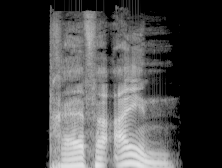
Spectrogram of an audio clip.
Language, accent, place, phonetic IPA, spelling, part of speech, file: German, Germany, Berlin, [ˌtʁɛːfə ˈaɪ̯n], träfe ein, verb, De-träfe ein.ogg
- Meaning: first/third-person singular subjunctive II of eintreffen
